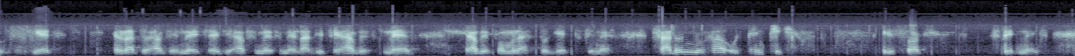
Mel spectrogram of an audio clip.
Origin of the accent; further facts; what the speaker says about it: Arochukwu, Abia, Nigeria; I'm from Arochukwu in the southeast part of Nigeria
